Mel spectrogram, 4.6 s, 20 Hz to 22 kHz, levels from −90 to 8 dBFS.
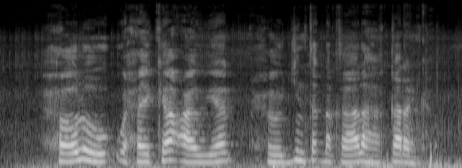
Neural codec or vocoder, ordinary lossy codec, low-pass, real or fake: none; none; 19.8 kHz; real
